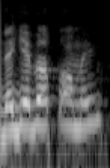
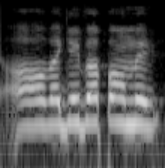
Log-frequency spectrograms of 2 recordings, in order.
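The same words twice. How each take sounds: First: Higher, strained retelling of a sob; quoting a crying man. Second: Higher, louder, slow wail; anguished crying quote. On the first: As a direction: voice the athlete's despair, lightly. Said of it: "he's bawling, he's crying". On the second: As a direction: cry it out like a broken man. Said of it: "He said". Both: Retold or imitated.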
